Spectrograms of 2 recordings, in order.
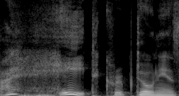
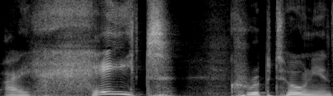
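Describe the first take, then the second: First: It is said plainly, without strong emotion. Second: It is said with intense, barely held emotion.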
